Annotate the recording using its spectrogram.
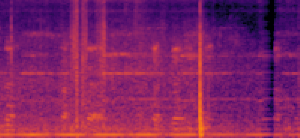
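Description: Camera phone being handled and set onto an overhead mount: one sharp click about two-thirds of the way through, over a steady low hum and faint background voices, with a brief cutout near the end.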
